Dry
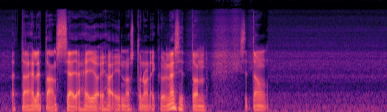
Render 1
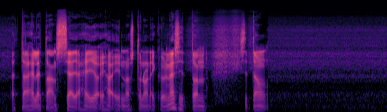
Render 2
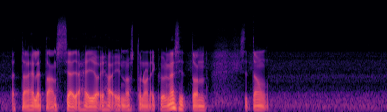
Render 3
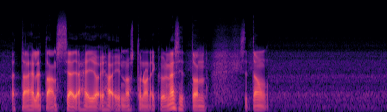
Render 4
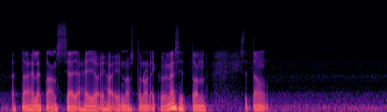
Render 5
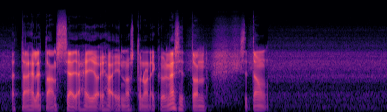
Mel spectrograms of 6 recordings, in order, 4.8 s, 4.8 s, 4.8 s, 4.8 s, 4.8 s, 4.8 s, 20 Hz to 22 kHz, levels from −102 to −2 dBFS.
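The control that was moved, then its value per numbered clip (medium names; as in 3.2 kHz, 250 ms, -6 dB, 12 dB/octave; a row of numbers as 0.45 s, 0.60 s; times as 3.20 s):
band-pass filter, frequency: 7.3 kHz, 260 Hz, 760 Hz, 100 Hz, 2.5 kHz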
